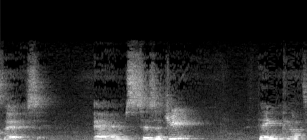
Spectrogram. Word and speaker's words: Syzygy: See, the origin name with like Atari was originally called, I can't actually pronounce this, Syzygy.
